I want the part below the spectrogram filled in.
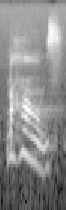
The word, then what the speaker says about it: Mahomes: Am I saying it right? Mahomes with an M? Mahomes, thank you, Mahomes.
